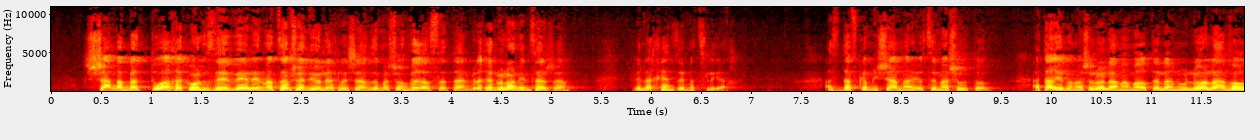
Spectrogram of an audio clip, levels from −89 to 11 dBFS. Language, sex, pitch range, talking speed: Hebrew, male, 115-155 Hz, 175 wpm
